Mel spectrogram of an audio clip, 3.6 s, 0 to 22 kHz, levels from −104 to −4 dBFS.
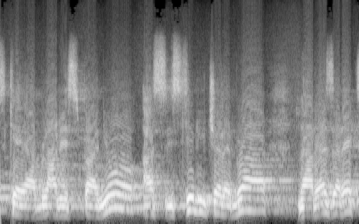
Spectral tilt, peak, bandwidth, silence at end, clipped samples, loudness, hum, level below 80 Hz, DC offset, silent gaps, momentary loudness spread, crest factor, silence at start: -3.5 dB/octave; -2 dBFS; 19.5 kHz; 0 s; under 0.1%; -14 LUFS; none; -70 dBFS; under 0.1%; none; 3 LU; 12 dB; 0 s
